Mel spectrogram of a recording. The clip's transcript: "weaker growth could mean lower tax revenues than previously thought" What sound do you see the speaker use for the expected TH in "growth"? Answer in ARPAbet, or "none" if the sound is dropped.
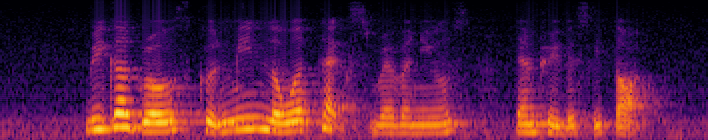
S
